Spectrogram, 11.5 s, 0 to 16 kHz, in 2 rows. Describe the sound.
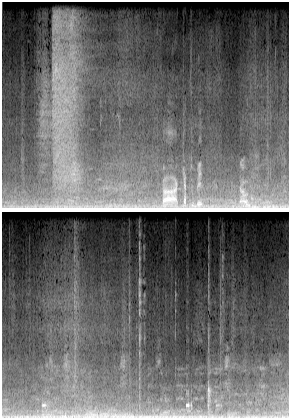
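A city bus, route 101 in Kigali, rumbles by and releases a sharp hiss of air brakes, followed by a few electronic beeps, while people talk over the steady engine drone.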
